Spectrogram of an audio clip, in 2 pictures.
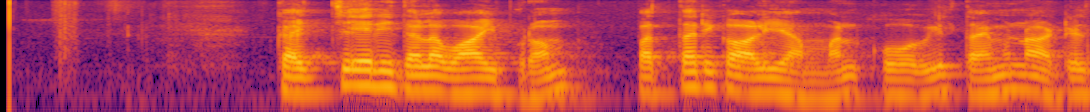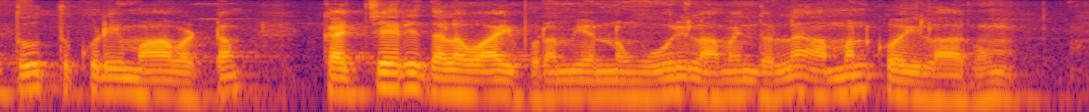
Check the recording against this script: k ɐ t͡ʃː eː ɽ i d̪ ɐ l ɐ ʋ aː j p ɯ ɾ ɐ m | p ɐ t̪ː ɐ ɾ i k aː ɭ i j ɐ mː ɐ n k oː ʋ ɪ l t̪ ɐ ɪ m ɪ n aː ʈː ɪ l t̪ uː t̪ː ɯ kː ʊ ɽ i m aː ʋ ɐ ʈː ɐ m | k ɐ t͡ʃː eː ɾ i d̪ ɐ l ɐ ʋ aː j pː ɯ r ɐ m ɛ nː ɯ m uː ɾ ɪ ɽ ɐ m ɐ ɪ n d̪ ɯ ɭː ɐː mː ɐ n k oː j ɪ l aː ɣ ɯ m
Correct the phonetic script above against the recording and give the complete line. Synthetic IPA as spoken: k ɐ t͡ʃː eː ɾ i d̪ ɐ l ɐ ʋ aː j p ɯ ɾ ɐ m | p ɐ t̪ː ɐ ɾ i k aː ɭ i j ɐ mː ɐ n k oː ʋ ɪ l t̪ ɐ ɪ m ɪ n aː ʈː ɪ l t̪ uː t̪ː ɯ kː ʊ ɽ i m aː ʋ ɐ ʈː ɐ m | k ɐ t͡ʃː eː ɾ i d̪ ɐ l ɐ ʋ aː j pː ɯ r ɐ m ɛ nː ɯ m uː ɾ ɪ l ɐ m ɐ ɪ n d̪ ɯ ɭː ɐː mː ɐ n k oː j ɪ l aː ɣ ɯ m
